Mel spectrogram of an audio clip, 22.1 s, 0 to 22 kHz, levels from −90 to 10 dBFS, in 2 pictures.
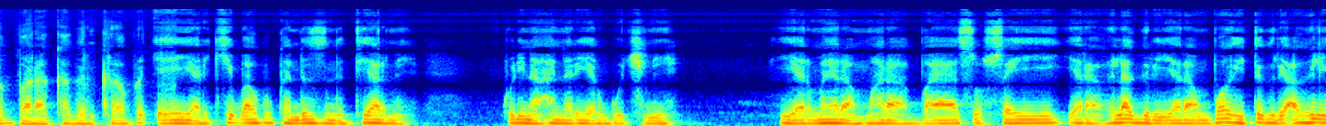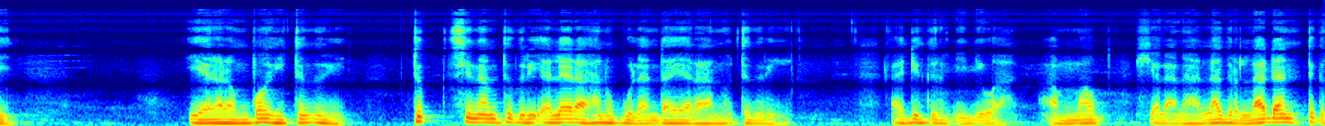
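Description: From 1.47 s to the end, the speech has channel delay (comb filtering): one channel lags the other by around 0.4 ms, and the mono sum cancels at evenly spaced frequencies from about 1.5 kHz up. Unlike flanging, the notches stay fixed, giving a steady hollow, phasey tone.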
